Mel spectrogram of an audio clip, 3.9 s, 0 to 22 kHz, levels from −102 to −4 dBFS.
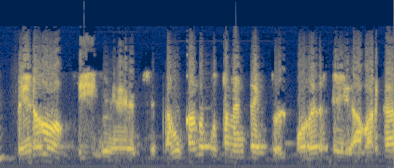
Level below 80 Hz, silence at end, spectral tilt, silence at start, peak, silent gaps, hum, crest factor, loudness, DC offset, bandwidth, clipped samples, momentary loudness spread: -68 dBFS; 0 s; 0.5 dB/octave; 0 s; 0 dBFS; none; none; 16 dB; -16 LUFS; under 0.1%; 11.5 kHz; under 0.1%; 6 LU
